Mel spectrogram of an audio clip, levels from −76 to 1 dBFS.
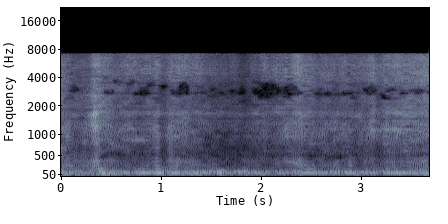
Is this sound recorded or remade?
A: remade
